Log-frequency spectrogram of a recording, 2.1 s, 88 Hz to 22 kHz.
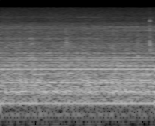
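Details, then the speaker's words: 4x6 inch import horizontal bandsaw during tune-up: a steady whirr with sharp periodic ticks as the oversized blade weld strikes overtight guide rollers, blade deflecting; fix is backing the rollers off until the ticking stops. "watch that blade see it deflecting a little bit that's where these rollers are too tight that's hitting the weld"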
